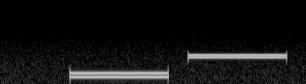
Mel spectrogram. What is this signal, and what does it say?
Aircraft SELCAL, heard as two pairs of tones. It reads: BF-RS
